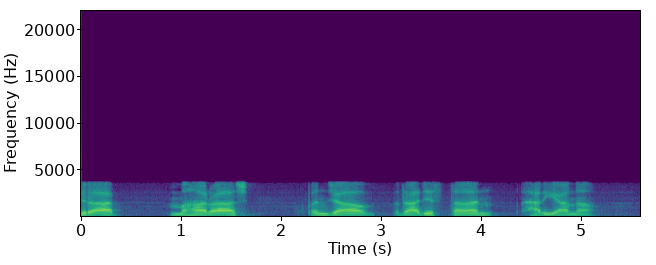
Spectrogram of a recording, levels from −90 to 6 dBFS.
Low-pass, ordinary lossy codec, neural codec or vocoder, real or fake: 3.6 kHz; none; codec, 16 kHz, about 1 kbps, DyCAST, with the encoder's durations; fake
